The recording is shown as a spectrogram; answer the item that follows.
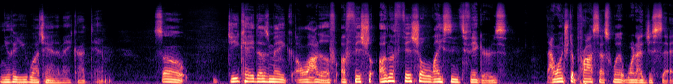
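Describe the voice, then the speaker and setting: A man's unremarkable speaking voice, medium in pitch with ordinary pitch variation, at a moderate pace. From United States. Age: 20s. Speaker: podcast co-host. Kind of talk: casual chat.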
